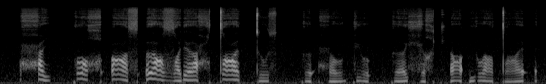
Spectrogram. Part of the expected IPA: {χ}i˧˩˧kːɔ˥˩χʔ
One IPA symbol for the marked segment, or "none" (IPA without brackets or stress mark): ħ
